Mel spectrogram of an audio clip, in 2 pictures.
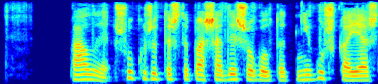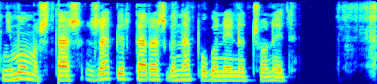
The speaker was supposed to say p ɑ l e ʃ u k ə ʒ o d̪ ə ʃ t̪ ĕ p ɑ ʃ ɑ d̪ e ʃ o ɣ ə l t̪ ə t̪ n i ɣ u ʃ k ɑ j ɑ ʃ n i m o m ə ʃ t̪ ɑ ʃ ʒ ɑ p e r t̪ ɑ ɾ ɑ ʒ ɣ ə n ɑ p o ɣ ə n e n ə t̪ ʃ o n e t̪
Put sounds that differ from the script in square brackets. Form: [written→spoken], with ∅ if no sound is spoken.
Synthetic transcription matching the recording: p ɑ l e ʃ u k ə ʒ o [d̪→t̪] ə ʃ t̪ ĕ p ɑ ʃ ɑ d̪ e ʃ o ɣ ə l t̪ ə t̪ n i ɣ u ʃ k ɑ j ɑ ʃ n i m o m ə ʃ t̪ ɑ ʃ ʒ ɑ p e r t̪ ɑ ɾ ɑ [ʒ→ʃ] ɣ ə n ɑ p o ɣ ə n e n ə t̪ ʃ o n e t̪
